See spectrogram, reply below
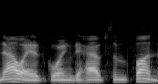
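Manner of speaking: plain reading voice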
